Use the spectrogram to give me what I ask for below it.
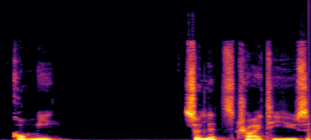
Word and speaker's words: comí: You must stress this final I in order to be understood. So it has to be comí. It can't be comí because that doesn't exist in Spanish.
